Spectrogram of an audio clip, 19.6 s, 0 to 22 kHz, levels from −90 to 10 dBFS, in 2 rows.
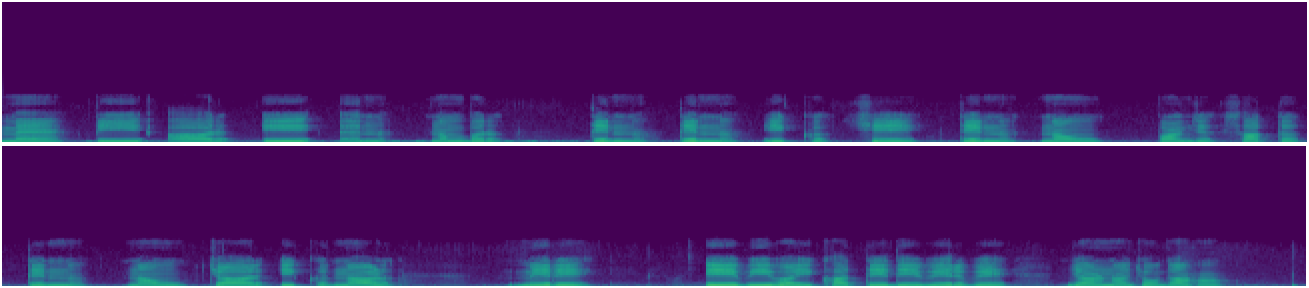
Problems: constant background noise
